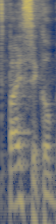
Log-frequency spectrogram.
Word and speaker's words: Bisikle: it's bicycle, but it's spelled B-I-S-I-K-L-E. And it uses a little, it's not a marble, but it's like a little plastic ball with sand in it.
